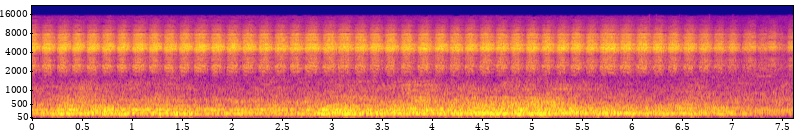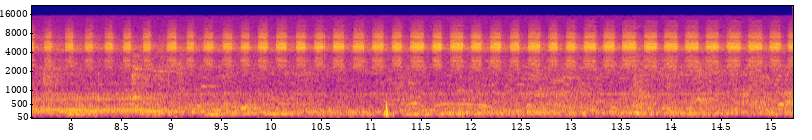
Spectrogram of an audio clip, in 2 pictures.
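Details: Crickets at Haut-de-Cagnes in 2013; a buzzing, noisy stretch first blurs the high chirps, then the shrill pulsing returns clearly at a steady quick beat, with a brief click midway.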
